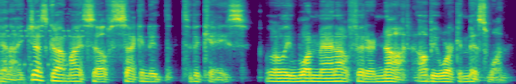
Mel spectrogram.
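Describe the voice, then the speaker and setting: A put-on character voice from a man, raspy and medium-pitched, with hardly any pauses. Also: moderate pace. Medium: game stream. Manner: blunt, self-assured.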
